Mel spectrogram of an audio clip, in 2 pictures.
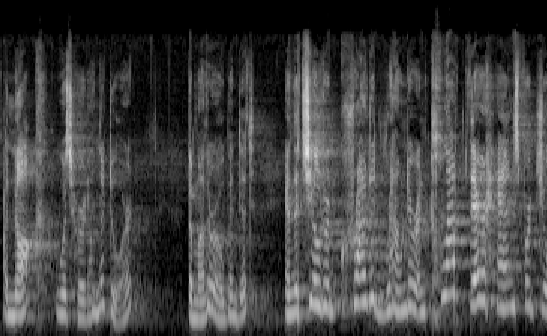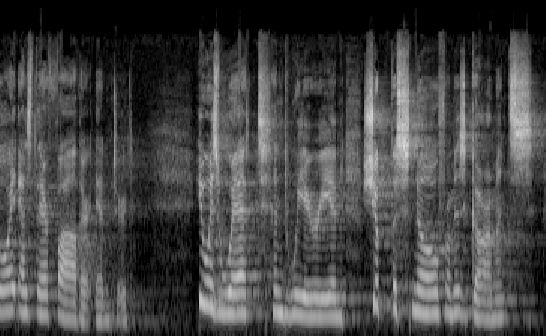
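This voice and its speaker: An older woman giving a theatrical live reading of a classic tale on a theater stage. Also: medium pitch. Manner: expressive, theatrical narration. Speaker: storyteller. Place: large theater hall on stage. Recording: echoey hall with long reverb.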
